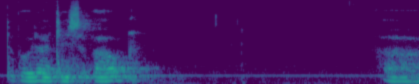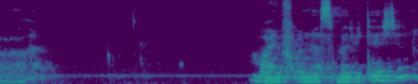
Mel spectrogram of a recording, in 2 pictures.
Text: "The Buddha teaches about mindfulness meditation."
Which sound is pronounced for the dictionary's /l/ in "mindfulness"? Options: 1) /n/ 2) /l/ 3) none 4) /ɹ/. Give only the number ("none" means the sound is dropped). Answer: 3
